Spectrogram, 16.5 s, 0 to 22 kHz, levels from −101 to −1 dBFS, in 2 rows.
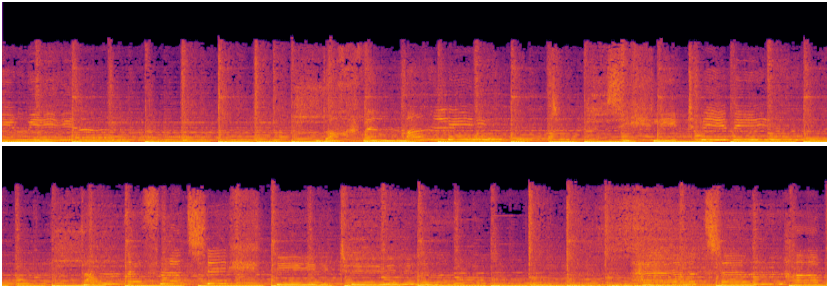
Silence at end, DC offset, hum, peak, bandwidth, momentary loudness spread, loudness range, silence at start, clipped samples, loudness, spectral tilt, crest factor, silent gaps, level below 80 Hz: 0 s; under 0.1%; none; -6 dBFS; 16.5 kHz; 3 LU; 1 LU; 0 s; under 0.1%; -19 LUFS; -5 dB/octave; 12 dB; none; -24 dBFS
